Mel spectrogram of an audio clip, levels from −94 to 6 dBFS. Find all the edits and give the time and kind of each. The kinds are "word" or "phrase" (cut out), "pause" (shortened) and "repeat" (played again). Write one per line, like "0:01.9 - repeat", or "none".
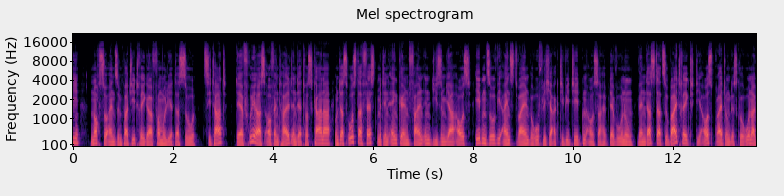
0:03.2 - pause
0:05.2 - pause
0:08.0 - pause
0:11.2 - pause

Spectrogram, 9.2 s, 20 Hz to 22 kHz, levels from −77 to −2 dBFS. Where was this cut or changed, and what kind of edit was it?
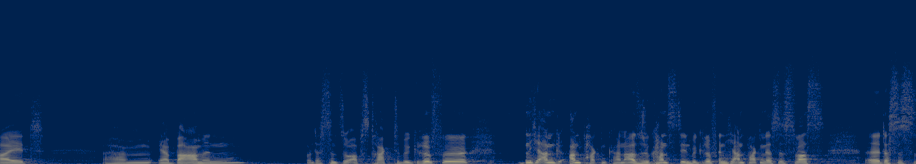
0:05.3 - word
0:07.2 - word

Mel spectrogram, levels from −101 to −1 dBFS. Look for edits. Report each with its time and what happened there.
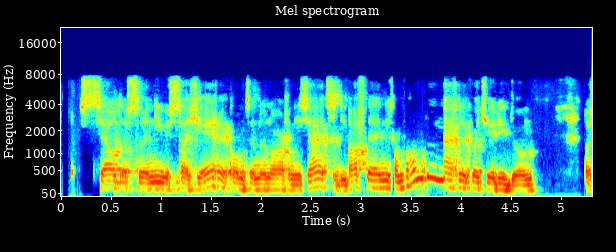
0:02.9 - phrase
0:03.3 - word
0:03.8 - word

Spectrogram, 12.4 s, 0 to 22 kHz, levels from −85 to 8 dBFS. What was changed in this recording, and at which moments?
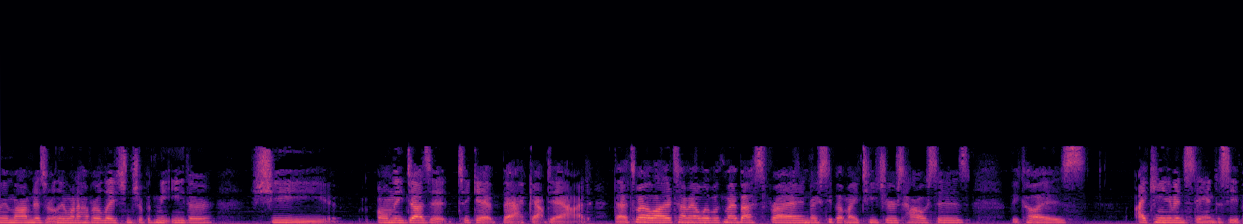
0:05.4 - word
0:08.1 - word

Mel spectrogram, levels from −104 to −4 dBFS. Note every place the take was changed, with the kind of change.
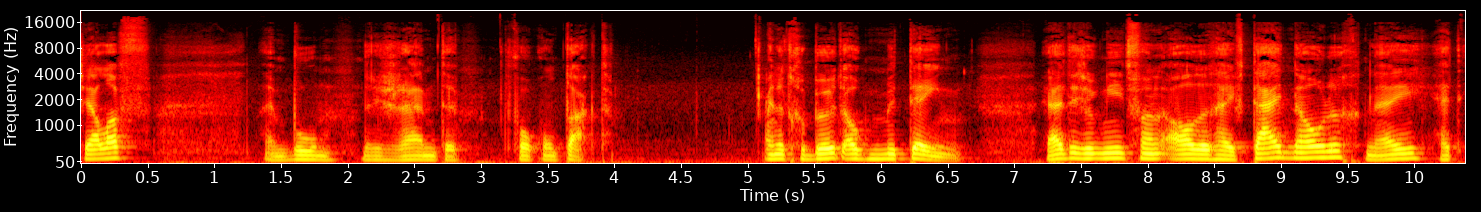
none

